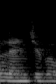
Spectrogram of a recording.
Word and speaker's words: Langevin: Now there is a treatment that is known as the Langevin treatment. Okay, so what Langevin did, or Langeva, whatever you way you can pronounce it, equation.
